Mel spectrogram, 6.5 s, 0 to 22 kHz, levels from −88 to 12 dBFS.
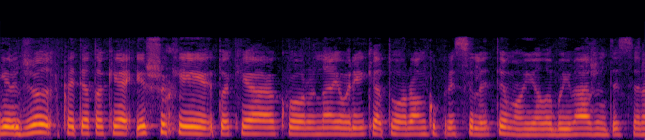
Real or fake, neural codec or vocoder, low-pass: fake; codec, 16 kHz, 4 kbps, FreqCodec, larger model; 7.2 kHz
